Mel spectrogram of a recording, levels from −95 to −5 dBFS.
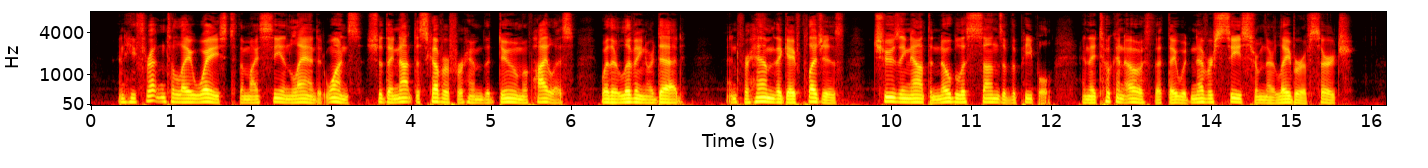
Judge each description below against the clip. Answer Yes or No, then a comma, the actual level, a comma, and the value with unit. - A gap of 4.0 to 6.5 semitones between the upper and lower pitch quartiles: No, average, 3.0 semitones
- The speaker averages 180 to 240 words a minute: Yes, average, 195 wpm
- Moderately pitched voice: No, low, 110 Hz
